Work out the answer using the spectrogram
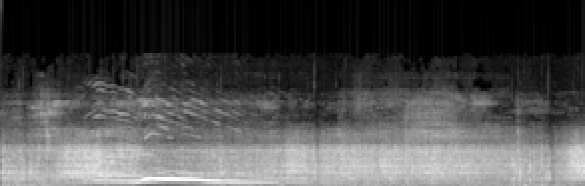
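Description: New Year's fireworks display heard from the crowd: a dense, steady crackle and rumble. About a second in, two long tones slide down in pitch over a couple of seconds.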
